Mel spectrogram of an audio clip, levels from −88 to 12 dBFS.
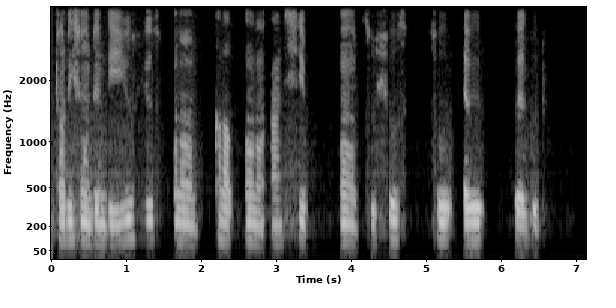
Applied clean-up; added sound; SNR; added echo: none; none; none; none.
